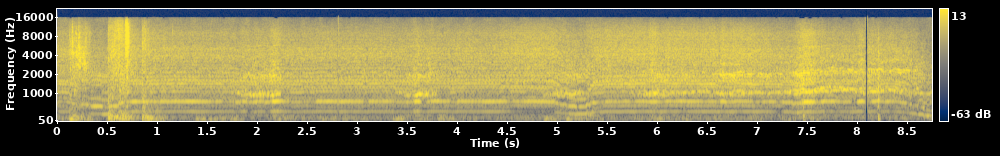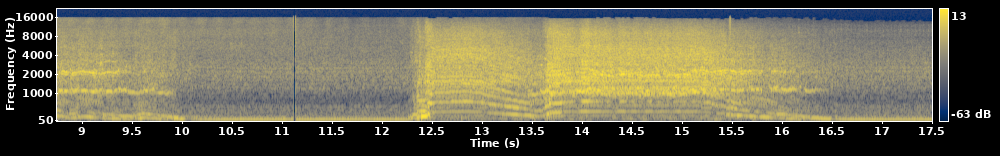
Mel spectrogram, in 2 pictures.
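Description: A car engine revs up and winds down several times.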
